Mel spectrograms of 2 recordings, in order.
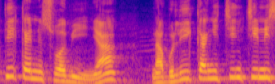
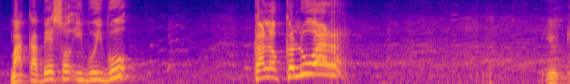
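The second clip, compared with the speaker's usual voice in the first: ordinary delivery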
